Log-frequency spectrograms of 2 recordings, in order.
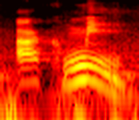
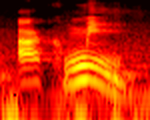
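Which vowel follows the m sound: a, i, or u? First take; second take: i; i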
